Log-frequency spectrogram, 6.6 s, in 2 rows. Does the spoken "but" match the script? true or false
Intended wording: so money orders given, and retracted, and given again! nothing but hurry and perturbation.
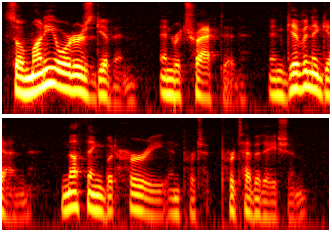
true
